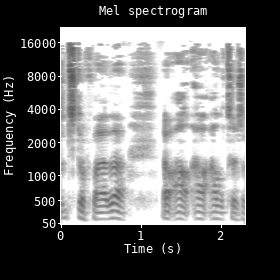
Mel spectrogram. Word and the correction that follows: Atlus: I should say. Can't even pronounce the creators right. But is this a huge announcement, or am I overplaying it there? – Firstly, it is actually Atlus.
